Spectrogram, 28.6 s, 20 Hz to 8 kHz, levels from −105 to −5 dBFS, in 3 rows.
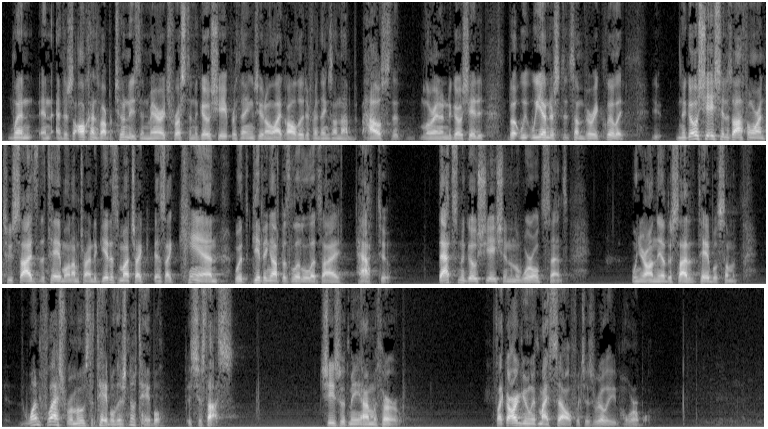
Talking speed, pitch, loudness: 230 wpm, 95 Hz, -28 LUFS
